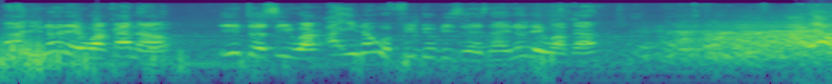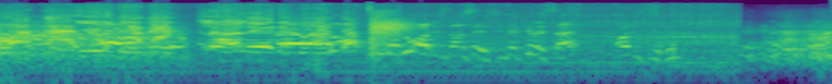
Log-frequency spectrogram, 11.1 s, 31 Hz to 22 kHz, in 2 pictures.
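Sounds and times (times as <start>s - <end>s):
sharp swish-like burst: 8.0s - 8.4s.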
